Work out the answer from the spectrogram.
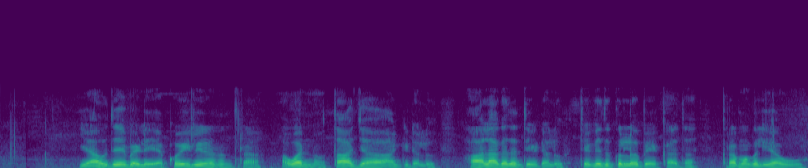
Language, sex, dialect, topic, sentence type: Kannada, male, Coastal/Dakshin, agriculture, question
